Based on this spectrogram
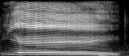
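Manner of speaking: sarcastic, mock-excited, unthrilled "yay". Reacting to Bunny Day coming back with a sarcastic yay. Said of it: "I say sarcastically, you can tell from my tone too".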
